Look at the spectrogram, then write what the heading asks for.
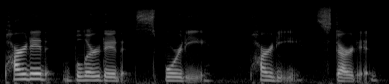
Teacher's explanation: you'll notice that that t sound becomes very soft like a d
